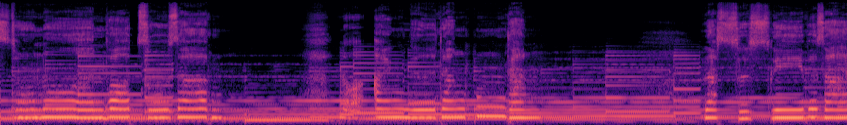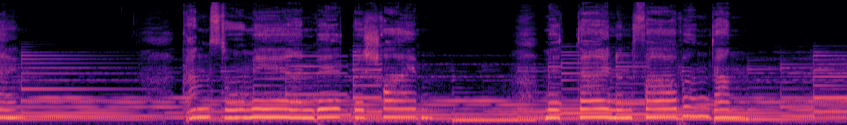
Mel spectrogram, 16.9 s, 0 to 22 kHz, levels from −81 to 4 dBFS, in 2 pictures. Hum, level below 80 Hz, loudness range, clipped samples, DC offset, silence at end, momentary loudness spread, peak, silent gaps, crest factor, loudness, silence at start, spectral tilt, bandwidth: none; -60 dBFS; 2 LU; under 0.1%; under 0.1%; 0 s; 11 LU; -6 dBFS; none; 16 dB; -21 LUFS; 0 s; -5 dB/octave; over 20 kHz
